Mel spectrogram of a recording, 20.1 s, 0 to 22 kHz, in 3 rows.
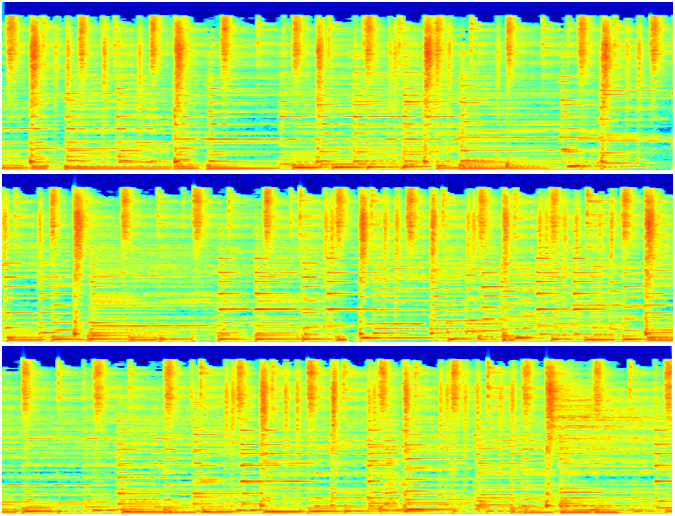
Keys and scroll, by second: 0.3 F4, 2.6 ctrl+z, 5.7 F4, 10.0 F4, 13.4 F4, 15.9 F4, 18.2 F4, 19.3 F4.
